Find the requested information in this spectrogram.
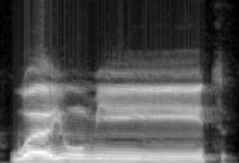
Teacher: wa yumit ada bunyi angin itu, hamas itu, ya.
